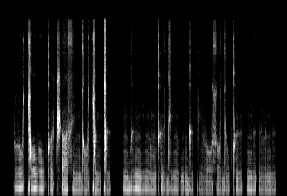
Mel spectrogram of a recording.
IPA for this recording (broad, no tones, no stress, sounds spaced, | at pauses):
l u ǀ o w o w kʼ ɵ t͡ʃʼ ɐ s i n d o ǀ ʉ m ǀ ɨ | m b ɨ ŋ i ŋ ɵ m kʼ ʉ d i ŋ ɵ ɡ ŋ ɡ ɨ k i l o s o d ʉ w kʼ ʉ | ŋ ɨ ʔ ɨ l ʉ ŋ ɨ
